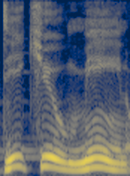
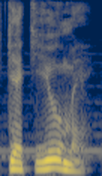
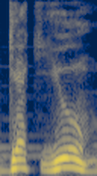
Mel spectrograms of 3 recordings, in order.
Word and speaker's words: Gekyume: She said, "I know it's kind of hard to say, Gekyume. If I hear people like DQ mean or gay, then I'm like, no, it's Gekyume." The correct pronunciation is Gekyume, by the way, in case you were wondering.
